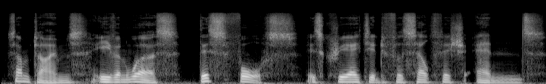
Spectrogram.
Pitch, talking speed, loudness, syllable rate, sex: 100 Hz, 110 wpm, -18 LUFS, 3.7 syllables/s, male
